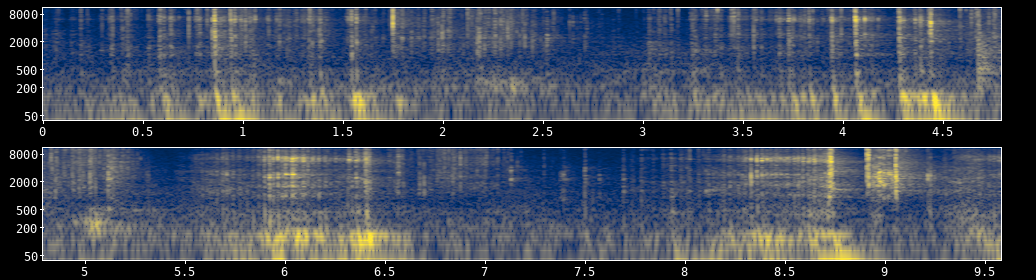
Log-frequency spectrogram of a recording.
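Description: A knife blade shaves thin curls from the bottom edge of a cream-colored, dry solid Nevskaya Cosmetics bar soap held in the hand. Crisp, bright scraping and crackling comes in several swelling passes, separated by brief quieter gaps. There is very little low end.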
